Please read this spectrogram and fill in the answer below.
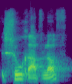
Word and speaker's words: Schurawlow: me that it's even hard for you to pronounce yeah okay it's shook-up floss yeah my parents are originally from from Russia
